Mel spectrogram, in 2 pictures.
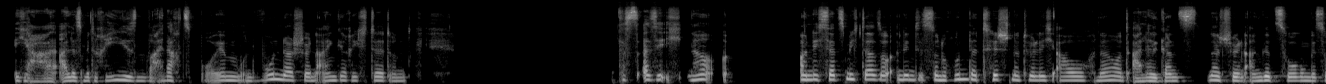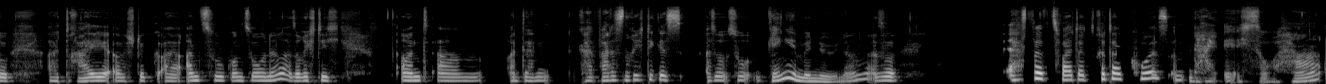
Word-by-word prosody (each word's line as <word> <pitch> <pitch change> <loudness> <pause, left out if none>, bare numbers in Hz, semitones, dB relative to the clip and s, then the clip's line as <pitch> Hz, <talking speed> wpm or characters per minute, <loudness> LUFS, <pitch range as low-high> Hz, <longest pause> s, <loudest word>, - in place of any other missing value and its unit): ja, 160 -3 -4
alles 170 +2 0
mit 170 0 -6
riesen 180 -3 -2
Weihnachtsbäumen 185 +1 -2
und 165 -1 -9
wunderschön 195 -6 -1
eingerichtet 180 0 -4
und 160 +1 -9 2.1
das - - +5
also 210 0 0
ich - - -5
ne 215 +4 0
u - - -9 0.7
und 215 -1 +3
ich 220 - 0
setze 220 +3 +3
mich 240 -1 +2
da 225 -1 +1
so 210 - 0
an 215 - -5
den 215 -1 +1
das 205 - 0
so 210 - +2
'n - - +2
runder 225 +2 0
Tisch 220 +1 +1
natürlich 195 -2 -1
auch 185 -1 -3
ne 180 +2 -1
und 185 -2 -3
alle 155 +2 0
ganz, 165 +1 +4
ne, 195 0 +1
schön 175 -2 0
angezogen 175 0 +1
mit 165 -1 -1
so, 165 -1 +1 0.4
äh, 165 -1 -4
3, 165 +1 +2
äh, 165 -1 -2
Stück 165 +1 -6
äh, 160 -2 -3
Anzug 185 0 +1
und 175 0 -1
so, 180 0 +2
ne, 200 +8 +2
also 165 -7 +1
richtig 175 0 0 0.6
und, 180 0 +3
ähm 170 0 -2 0.3
und 175 0 -5
dann 175 +1 -4 0.3
k 170 -1 -6
war 180 0 0
das 190 +1 +7
'n - - -2
richtiges 215 - +3 0.2
also 185 +1 -2
so 190 0 -4
Gänge 205 - +3
Menü, 140 -6 0
ne? 205 +8 -5
Also 180 -2 +1 1.1
erster, 255 +5 +5
zweiter, 210 -2 +2
dritter 245 +4 +4
Kurs 285 +2 +4
und 200 0 -7
nei 145 -2 -4
ich 130 +2 -3
so: 130 - -3
„Hä?" 145 - -3
Also,. - - -12
180 Hz, 165 wpm, -27 LUFS, 170-205 Hz, 2.1 s, das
